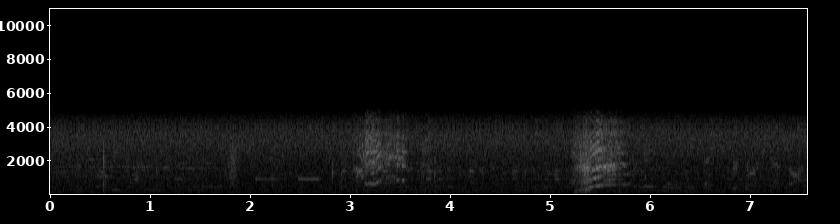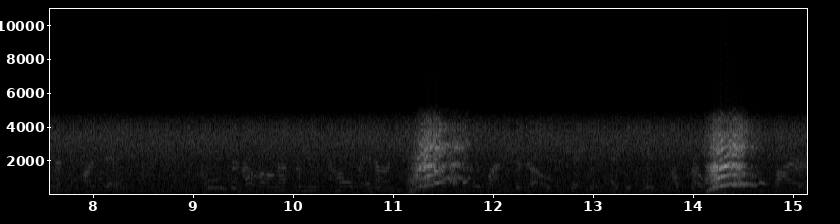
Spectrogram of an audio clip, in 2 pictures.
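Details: 13-year-old Toy Poodle with heart disease, on Fortekor and furosemide, suddenly coughing nonstop; not a collapsed trachea. Four brief, dry hacking coughs spaced irregularly; cardiac-related dog cough.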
